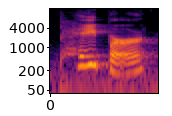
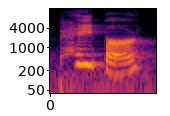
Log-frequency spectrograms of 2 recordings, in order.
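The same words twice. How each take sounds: No difference in how they are said.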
